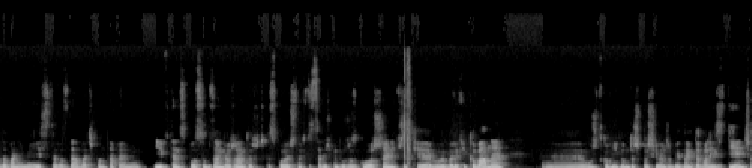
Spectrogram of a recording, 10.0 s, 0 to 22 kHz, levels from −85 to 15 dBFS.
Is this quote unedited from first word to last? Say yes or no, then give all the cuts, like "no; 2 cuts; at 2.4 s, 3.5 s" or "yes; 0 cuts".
no; 1 cut; at 1.9 s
